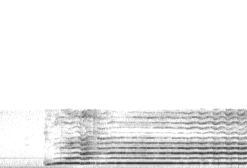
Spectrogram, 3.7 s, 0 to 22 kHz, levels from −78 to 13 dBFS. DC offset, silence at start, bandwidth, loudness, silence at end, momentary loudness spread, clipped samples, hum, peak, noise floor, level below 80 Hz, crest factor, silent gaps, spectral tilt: under 0.1%; 0.7 s; 8 kHz; -10 LUFS; 0 s; 7 LU; under 0.1%; none; 0 dBFS; -54 dBFS; -66 dBFS; 10 dB; none; 2 dB/octave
